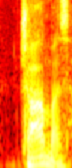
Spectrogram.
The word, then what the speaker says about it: Chalmers: Mrs. Chalmers, auch völlig falsch ausgesprochen, wie du mir erzählt hast, im Hörspiel ganz anders. Chalmers, Chalmers heißt es ja eigentlich.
